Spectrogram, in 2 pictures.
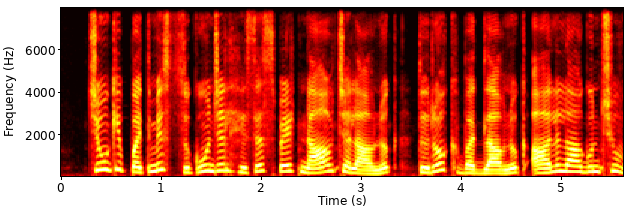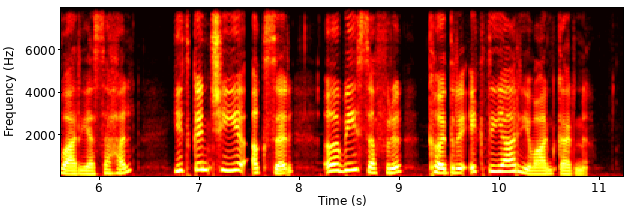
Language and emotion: Kashmiri, neutral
